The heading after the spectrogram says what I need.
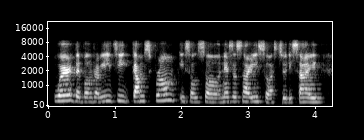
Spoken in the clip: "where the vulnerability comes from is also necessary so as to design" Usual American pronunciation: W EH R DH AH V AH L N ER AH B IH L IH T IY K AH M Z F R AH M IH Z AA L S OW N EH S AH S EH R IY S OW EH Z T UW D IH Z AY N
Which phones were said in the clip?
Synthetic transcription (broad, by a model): W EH R DH AH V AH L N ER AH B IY L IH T IY K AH M S F R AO M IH S AA L S OW N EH S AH S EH R IY S OW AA S T UW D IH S AY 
